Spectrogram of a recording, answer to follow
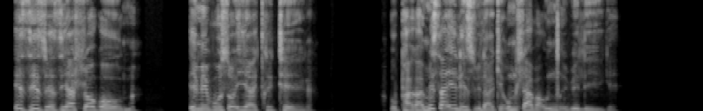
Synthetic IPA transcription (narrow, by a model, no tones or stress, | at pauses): izizwɛzijaɬɔɣɔma | imiβusɔijaǀʰitʰɛːɣa̰ | upʰaɣamisailizwilakʰɛum̩ɬaβauŋ͡ǀiβiliːɣɛ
